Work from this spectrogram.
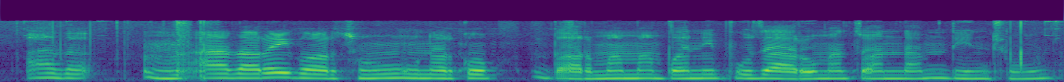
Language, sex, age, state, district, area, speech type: Nepali, female, 60+, West Bengal, Jalpaiguri, urban, spontaneous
